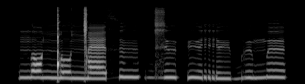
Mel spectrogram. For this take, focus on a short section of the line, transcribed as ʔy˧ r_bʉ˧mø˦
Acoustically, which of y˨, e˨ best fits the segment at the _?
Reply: y˨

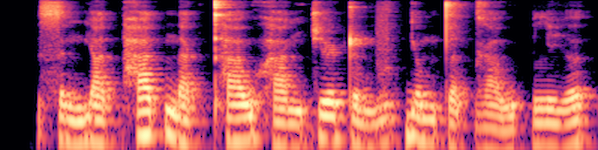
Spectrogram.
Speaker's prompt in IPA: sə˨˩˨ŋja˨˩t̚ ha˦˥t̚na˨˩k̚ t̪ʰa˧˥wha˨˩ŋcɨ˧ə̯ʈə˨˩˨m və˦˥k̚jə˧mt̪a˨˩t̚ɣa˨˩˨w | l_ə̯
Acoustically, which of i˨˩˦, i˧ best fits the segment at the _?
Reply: i˨˩˦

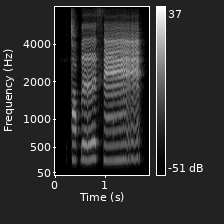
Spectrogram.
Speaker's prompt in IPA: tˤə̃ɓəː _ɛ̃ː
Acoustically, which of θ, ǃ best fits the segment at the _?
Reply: θ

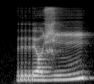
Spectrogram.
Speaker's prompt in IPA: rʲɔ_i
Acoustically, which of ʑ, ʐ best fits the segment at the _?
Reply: ʑ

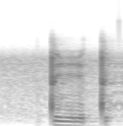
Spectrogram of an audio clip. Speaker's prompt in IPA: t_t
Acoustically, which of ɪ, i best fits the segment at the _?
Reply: i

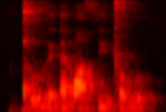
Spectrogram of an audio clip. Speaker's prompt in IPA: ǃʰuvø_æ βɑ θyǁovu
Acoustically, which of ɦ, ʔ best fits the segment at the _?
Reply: ʔ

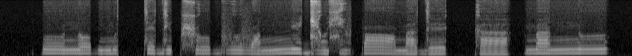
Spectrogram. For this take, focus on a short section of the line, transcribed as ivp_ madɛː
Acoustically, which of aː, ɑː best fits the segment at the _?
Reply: ɑː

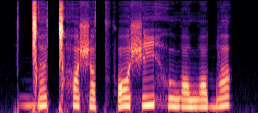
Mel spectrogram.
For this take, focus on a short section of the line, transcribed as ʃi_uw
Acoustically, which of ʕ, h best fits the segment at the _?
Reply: h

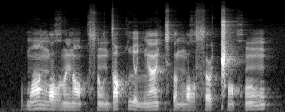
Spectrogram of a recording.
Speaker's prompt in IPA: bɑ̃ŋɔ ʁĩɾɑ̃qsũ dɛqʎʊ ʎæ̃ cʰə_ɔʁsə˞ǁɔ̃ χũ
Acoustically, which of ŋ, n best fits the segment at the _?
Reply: ŋ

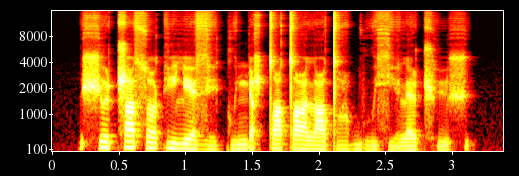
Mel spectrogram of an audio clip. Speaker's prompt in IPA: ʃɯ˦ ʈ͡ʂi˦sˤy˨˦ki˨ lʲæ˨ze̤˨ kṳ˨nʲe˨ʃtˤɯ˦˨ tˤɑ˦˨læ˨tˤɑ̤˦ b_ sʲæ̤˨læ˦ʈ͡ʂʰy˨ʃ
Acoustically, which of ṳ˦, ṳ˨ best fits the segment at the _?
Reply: ṳ˨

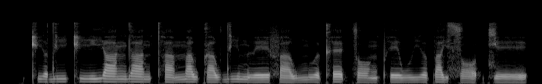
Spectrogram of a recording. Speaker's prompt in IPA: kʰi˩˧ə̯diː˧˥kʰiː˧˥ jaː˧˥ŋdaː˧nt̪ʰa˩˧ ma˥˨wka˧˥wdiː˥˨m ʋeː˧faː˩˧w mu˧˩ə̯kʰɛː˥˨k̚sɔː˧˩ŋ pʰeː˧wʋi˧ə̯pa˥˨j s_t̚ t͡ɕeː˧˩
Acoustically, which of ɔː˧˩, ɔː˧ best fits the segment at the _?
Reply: ɔː˧˩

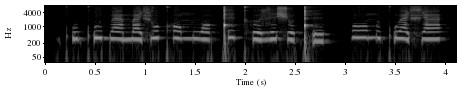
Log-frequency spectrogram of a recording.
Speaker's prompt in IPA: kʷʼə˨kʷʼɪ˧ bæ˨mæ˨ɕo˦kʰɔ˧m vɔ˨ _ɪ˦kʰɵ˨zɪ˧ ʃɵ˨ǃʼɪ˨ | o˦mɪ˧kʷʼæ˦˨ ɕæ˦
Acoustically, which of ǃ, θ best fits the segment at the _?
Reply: ǃ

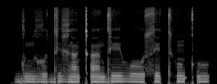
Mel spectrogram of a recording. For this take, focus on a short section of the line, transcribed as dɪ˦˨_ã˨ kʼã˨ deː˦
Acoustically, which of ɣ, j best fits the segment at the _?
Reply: ɣ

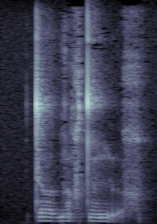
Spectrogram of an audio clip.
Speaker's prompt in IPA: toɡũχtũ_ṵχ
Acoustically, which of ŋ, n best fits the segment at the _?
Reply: n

